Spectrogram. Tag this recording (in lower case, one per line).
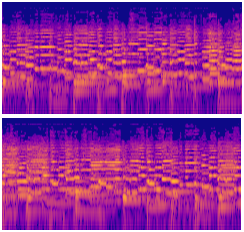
music
flute
traditional music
